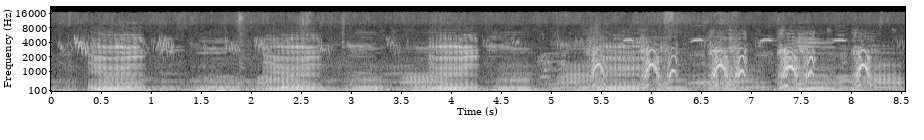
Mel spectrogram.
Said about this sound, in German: Das zum Schluss gerade, das war nochmal ein Zebra, vermutlich eine Zebrastute, die ihr Fohlen in dieser Masse aus Tieren sucht. Weil jedes Tier eine einzigartige Stimme hat, erkennen sie einander auch über längere Distanzen.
